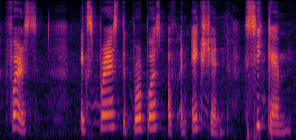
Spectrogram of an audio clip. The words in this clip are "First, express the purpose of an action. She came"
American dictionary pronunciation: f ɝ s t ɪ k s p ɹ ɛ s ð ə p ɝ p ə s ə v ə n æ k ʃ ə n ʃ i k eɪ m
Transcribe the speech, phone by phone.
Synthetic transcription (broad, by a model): f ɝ s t ɪ k s p ɹ ɛ s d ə p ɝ p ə s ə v ə n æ k ʃ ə n s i k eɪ m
